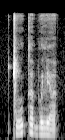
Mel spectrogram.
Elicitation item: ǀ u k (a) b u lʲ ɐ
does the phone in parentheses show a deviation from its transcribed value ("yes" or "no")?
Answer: yes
